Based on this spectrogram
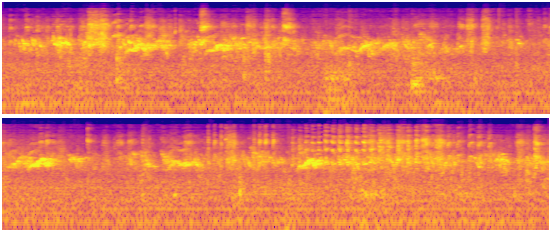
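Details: Colony of budgerigars kept in an aviary, continuous dense warbling and chirping from many birds, with occasional wing flapping.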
